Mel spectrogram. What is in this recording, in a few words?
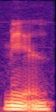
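"min", pinyin voice, Mandarin Chinese, third tone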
